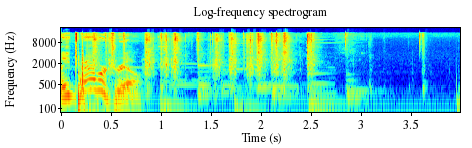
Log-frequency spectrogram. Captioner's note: toy drilling; playful music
